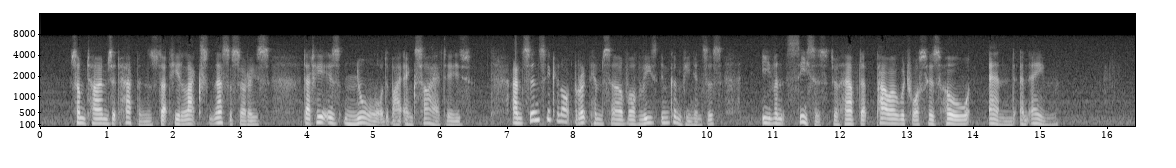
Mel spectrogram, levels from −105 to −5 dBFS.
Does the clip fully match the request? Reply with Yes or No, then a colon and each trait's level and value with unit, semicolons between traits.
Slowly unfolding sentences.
Yes: slow, 130 wpm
